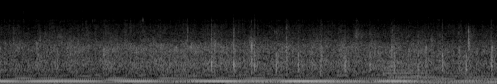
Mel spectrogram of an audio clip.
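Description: An audience applauds together in praise of God in a steady wash of many overlapping claps, moderately loud, with a low sustained hum of organ or keyboard tones underneath and no speech.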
